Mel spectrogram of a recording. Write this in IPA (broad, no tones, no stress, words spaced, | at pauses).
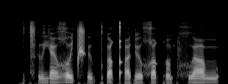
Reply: t͡sʼɯjæʁʷi t͡ʃʼøkʷʼɯ qʼoɗøχʷɯqʷæ̃p xʷɑm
